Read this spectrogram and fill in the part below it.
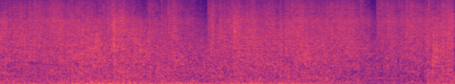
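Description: A suppressive artillery barrage pounds a machine gun position in Elite Great War on the Western Front, a dense, continuous roar of heavy booming explosions that stays loud throughout, with no voices over it.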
